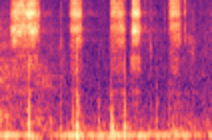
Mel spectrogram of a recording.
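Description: Felt-tip marker writing on flip-chart paper: a quick run of short, faint, scratchy strokes as letters are drawn, over a low steady hum.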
